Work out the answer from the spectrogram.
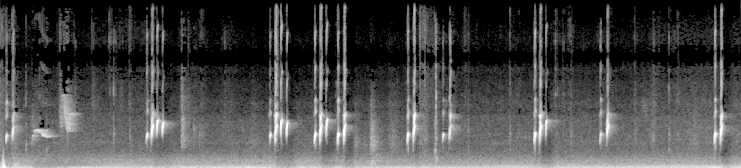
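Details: A European goldfinch gives repeated clusters of sharp, high chirps roughly every one to two seconds, with a short buzzy twitter near the start and a quiet low hum throughout.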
